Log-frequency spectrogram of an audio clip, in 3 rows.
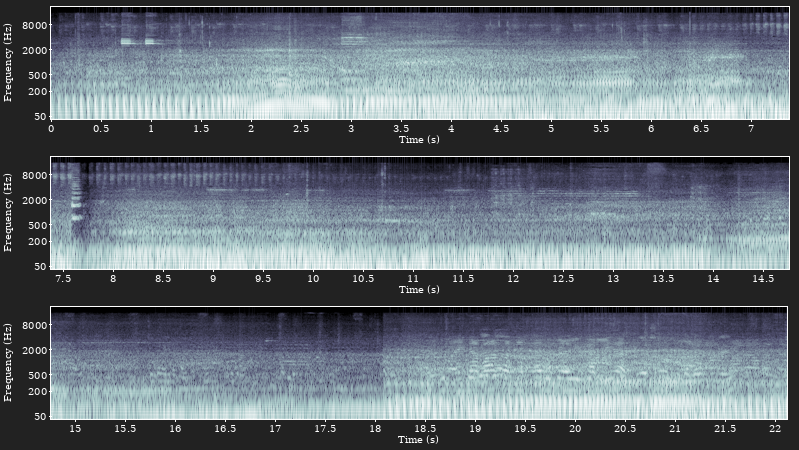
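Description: TVS Raider 125's single-cylinder engine running as the motorcycle is ridden at low speed and pulled up, with a brief cut in the sound about eight seconds in. Men's voices come in near the end.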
